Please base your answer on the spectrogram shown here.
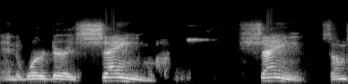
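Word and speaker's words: שם: The word for name, should I say, is masculine, and the word there is shame. Shame. Some say Shem.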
